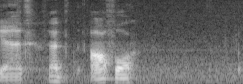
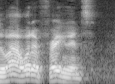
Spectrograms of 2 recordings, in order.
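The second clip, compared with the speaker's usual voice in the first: usual speaking voice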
